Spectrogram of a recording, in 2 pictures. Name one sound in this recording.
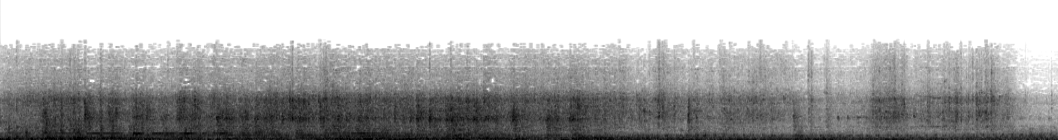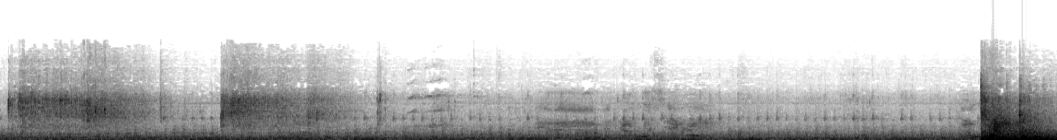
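Heavy machinery hums and rumbles steadily in a large echoing hall.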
